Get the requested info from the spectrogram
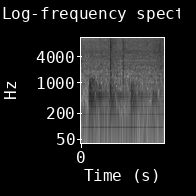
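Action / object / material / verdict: knock / wooden violin plate / wood / none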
